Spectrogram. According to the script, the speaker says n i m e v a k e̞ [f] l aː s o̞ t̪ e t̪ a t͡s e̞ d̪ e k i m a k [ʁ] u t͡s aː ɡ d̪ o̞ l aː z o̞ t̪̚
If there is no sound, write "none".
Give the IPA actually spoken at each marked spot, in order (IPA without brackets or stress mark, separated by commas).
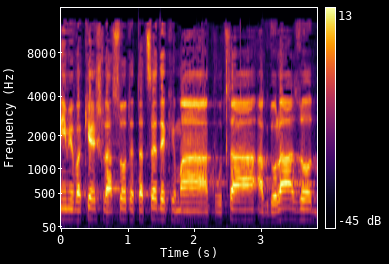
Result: ʃ, v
